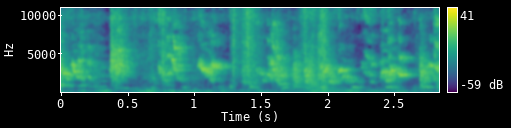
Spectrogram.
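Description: Cockatiels kept by breeders squawking loudly and close by, a dense run of shrill, overlapping calls with barely a pause between them.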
